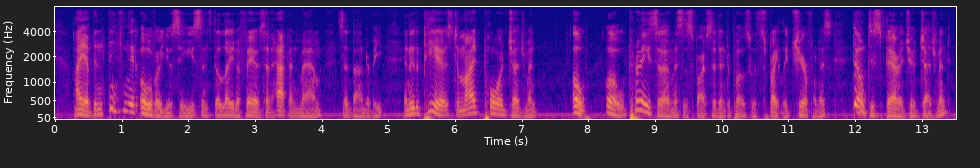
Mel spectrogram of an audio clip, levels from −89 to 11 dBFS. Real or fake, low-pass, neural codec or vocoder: fake; 7.2 kHz; codec, 16 kHz, 4 kbps, FunCodec, trained on LibriTTS, 50 frames a second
